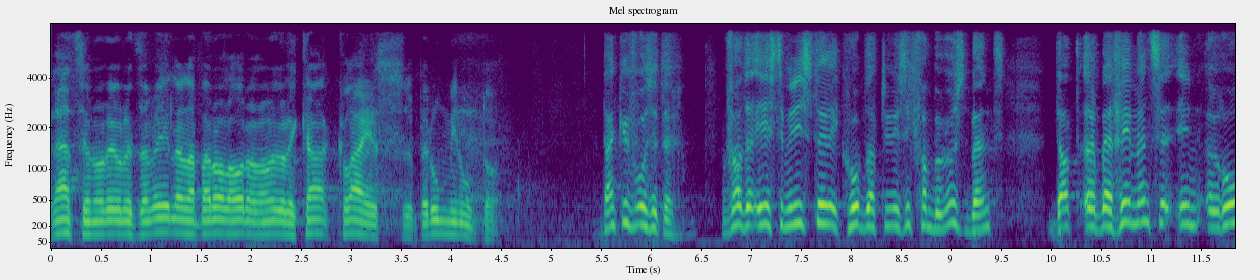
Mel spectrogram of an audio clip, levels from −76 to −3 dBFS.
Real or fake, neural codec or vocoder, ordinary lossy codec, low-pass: fake; codec, 16 kHz, 6 kbps, DAC; none; 7.2 kHz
